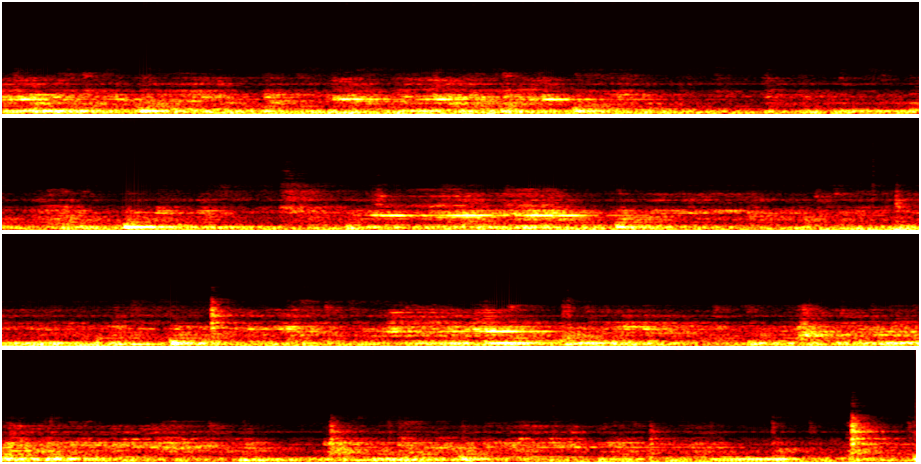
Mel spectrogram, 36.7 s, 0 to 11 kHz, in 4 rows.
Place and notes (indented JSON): {
  "title": "Antakalnis, Lithuania, construction for wind turbine",
  "date": "2020-06-01 10:15:00",
  "description": "some tall metallic construction for wind turbine (absent). geophone recording. what I love about lom geophone it is easy to attact to metal - geophone das neodymium magnet.",
  "latitude": "54.50",
  "longitude": "24.72",
  "altitude": "152",
  "timezone": "Europe/Vilnius"
}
